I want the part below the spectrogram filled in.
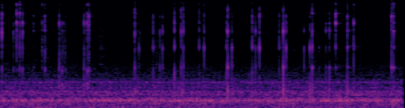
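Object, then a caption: Scallop seashell. A small, hollow, ridged pale scallop shell held in both hands is tapped and scratched with long acrylic nails. Quick, sharp, bright clicks and light scratches are scattered irregularly over a steady low hum. Each tap dies away almost at once, staying quiet throughout.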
